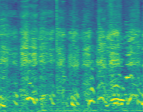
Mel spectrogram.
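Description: A man laughing: a run of short rising-and-falling bursts of laughter.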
